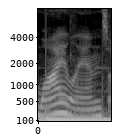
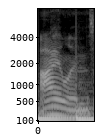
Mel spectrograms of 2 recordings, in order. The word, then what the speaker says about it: Ylands: hey everyone after playing Wyland's or how it's actually pronounced islands on the stream for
